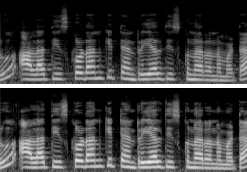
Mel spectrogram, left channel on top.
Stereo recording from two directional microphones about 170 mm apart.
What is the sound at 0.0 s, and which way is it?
A woman's voice, 20° right (ahead or behind).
